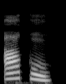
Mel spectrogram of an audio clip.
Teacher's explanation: এই স্থান থেকে কাফ হরফটি উচ্চারিত হয়, যেমন আকু। জিহ্বার গোড়ার সামান্য উপরের অংশ এবং এর বরাবর উপরের তালু।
